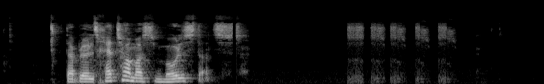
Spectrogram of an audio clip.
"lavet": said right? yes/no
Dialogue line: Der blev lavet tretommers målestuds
no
